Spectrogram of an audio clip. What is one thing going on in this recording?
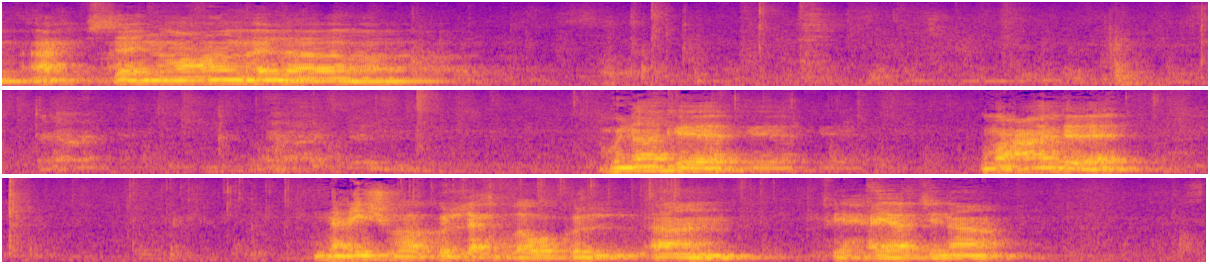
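A man speaks calmly into a microphone, pausing between phrases.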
